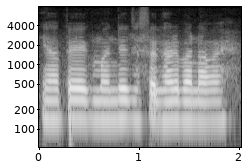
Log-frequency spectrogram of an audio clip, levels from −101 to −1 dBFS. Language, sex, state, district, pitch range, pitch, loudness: Hindi, male, Arunachal Pradesh, Lower Dibang Valley, 135-140 Hz, 135 Hz, -16 LUFS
